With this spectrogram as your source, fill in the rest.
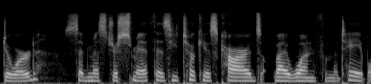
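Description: At 2.74 s the speech breaks into a brief glitch lasting about 12 ms. This is damaged data in a compressed stream: corrupted bytes there make the decoder misread the affected frame and lose sync until it locks onto the next valid frame header.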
